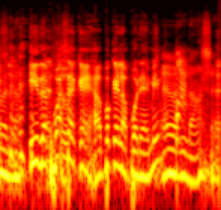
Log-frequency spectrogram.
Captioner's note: speaking Spanish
